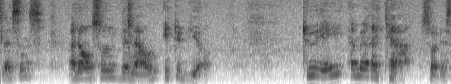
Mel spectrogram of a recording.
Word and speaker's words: étudiant: Jean est étudiant. You don't pronounce the T.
